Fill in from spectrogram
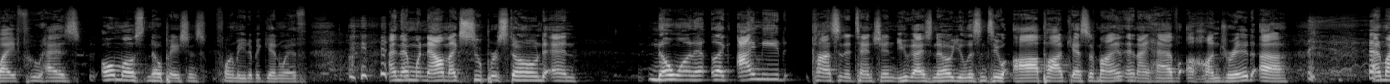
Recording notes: Live in Boston. Live on stage in Boston. Recorded live at The Great Scott in Boston, MA.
